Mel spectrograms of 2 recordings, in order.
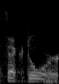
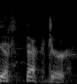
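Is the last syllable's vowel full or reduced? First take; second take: full; reduced. First: The last syllable has a full 'or' vowel. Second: The last syllable has a reduced, weak vowel.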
